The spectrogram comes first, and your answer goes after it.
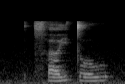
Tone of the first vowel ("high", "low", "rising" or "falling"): rising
